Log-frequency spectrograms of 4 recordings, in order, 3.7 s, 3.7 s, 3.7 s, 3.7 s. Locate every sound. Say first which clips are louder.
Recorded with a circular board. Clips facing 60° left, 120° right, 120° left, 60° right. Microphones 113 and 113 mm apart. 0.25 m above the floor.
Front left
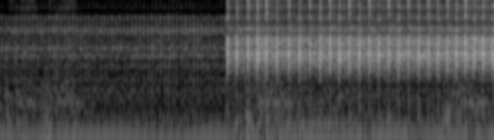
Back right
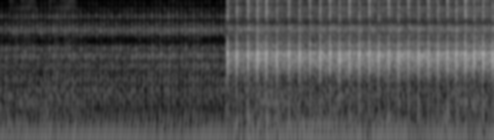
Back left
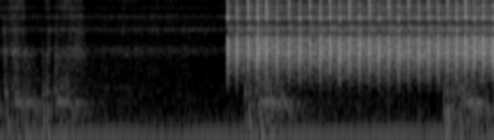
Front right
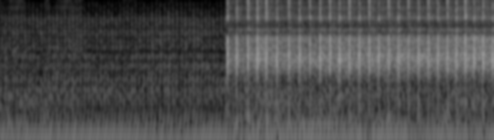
0.0 s an engine running: back right 2 dB, front right 8 dB; 55° right
1.7 s a rattle: back right 2 dB, front right 8 dB; 60° right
